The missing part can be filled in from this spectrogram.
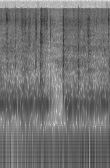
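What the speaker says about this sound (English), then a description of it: "I'm going to pivot and sew back over that same line" A sewing machine stitches back over a seam line on a small bag. It hums in a steady, close, rhythmic run with a brief dip partway through and no talk.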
